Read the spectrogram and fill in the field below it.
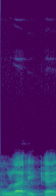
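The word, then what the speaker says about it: أولئك: ditulis secara secara penulisannya nanti ada yang sebaliknya dia ditulis tapi enggak diucapkan contohnya Ula Ika ini biasanya dalam Quran ketika ketemu huruf wau seperti ini ada lingkaran kecil di atasnya kalau ketemu di Quran ya ini artinya wauya itu enggak dibaca panjang kita enggak mengatakan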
